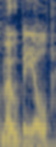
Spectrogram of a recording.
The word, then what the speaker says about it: Mobile: Unless you're down in Alabama where there's a city spelt exactly the same way, pronounced mobile, and that is why this word makes my brain melt through my nose.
